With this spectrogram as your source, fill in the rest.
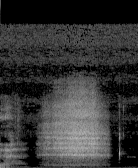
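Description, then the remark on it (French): A long, drawn-out sniff through a congested nose that breathes poorly, fairly loud, lasting over a second and ending with a small click; no one talks. “Ah oui, puis là, quand je renifle, vous le savez, c'est pas parce que je fais de la poudre un là, c'est parce que mon nez respire mal.”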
